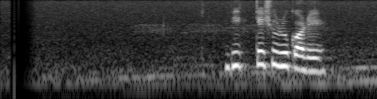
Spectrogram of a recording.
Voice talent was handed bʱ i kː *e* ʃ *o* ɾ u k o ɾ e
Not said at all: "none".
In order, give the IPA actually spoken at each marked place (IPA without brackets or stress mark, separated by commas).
e, u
